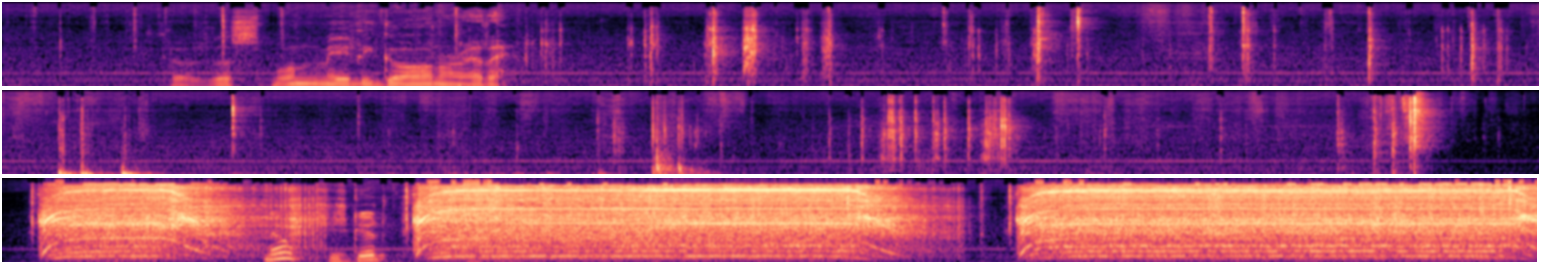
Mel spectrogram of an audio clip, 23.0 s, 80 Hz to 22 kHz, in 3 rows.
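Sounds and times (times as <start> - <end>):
heavy thumps: 8.0 - 8.6.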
